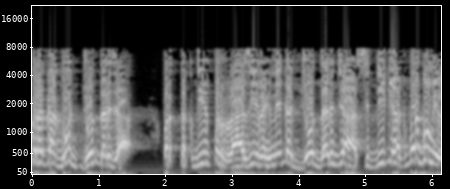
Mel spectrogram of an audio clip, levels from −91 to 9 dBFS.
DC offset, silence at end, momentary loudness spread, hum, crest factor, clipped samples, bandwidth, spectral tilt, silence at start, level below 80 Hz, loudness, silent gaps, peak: under 0.1%; 0 s; 5 LU; none; 8 dB; under 0.1%; 9.8 kHz; -1.5 dB/octave; 0 s; -36 dBFS; -8 LUFS; none; 0 dBFS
